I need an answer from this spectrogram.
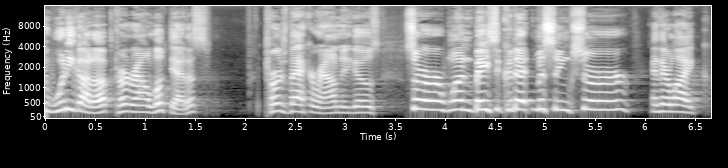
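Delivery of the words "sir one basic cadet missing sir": barked report. Retold or imitated. Woody reporting at attention.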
